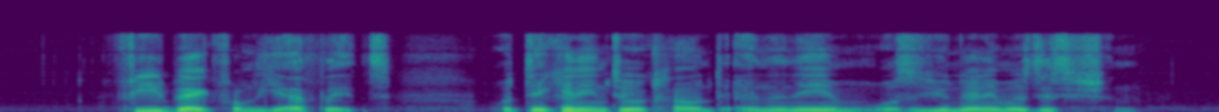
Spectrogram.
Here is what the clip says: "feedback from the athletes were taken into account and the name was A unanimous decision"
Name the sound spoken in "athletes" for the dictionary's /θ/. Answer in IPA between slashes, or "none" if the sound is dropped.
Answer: /θ/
